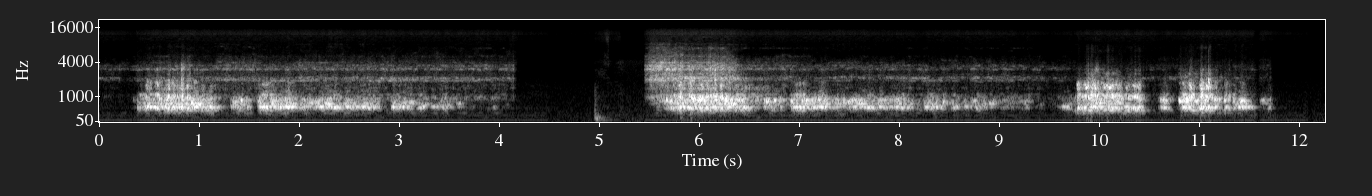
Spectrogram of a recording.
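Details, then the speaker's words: Teaching example of rhonchi: long, low, snoring-like rumbling sounds, mostly expiratory, from airways obstructed by thick secretions; said to clear after coughing and to occur in tracheobronchitis or bronchitis. "Algo característico de los roncos es que desaparecen después de que el paciente tose y se pueden presentar en caso de una traqueobronquitis o una bronquitis, ¿ya? Entonces, ¿cómo se escucha el roncos?"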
